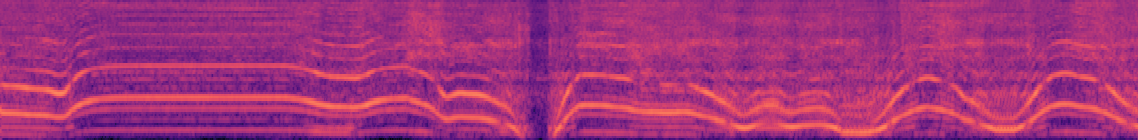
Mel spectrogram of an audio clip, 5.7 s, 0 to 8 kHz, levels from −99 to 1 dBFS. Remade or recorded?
remade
